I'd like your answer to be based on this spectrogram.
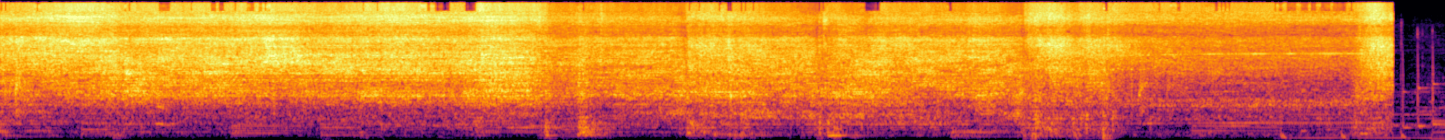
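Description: A Henry Allergy cylinder vacuum cleaner runs with a loud, steady whooshing roar, with occasional bumps and rubbing as it moves, cutting off abruptly at the end.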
